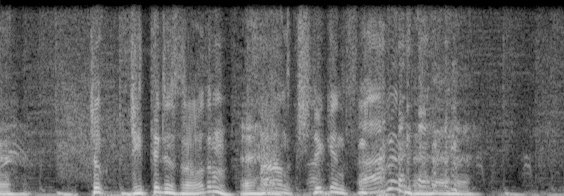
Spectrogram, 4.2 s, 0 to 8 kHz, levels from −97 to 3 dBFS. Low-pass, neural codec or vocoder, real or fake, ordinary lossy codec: none; none; real; none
